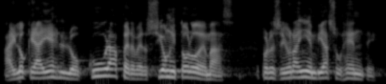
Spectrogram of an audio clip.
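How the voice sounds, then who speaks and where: A man preaching a sermon as pastor, telling stories with animated emphasis and swinging between loud declarations and hushed asides. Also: on the high side, fairly quick. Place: church service.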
